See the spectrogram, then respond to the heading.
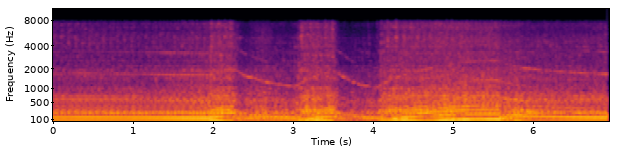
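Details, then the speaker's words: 1956 Hough H-50 loader with a 6-cylinder BD 240 engine, test run after a tune-up, started on choke: a steady low note with smooth rev blips and no misses or knocks; all plugs firing, running smooth. "I told you we're getting sparks. All the plugs are firing. I can hear them firing. Running smooth."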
